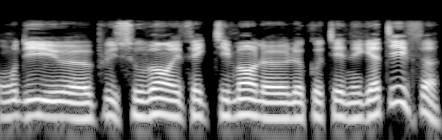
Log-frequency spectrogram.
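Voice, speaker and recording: A man's dark, mellow tone in a dry, close sound with no echo, over a quiet background. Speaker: horse racing columnist. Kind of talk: interview.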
